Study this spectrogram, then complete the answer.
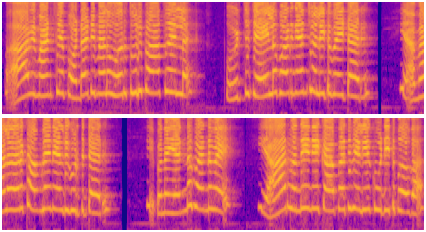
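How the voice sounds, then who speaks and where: A woman's voice: very high voice, steady tone, normal speed, sharp tone. A woman voicing a middle-aged village mother, locked in jail, who sobs and pleads with a Tirunelveli Tamil accent. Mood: lamenting. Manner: wailing, pleading, sobbing. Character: jailed village mother, middle-aged, sobbing, self-pitying. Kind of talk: cartoon voice acting.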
